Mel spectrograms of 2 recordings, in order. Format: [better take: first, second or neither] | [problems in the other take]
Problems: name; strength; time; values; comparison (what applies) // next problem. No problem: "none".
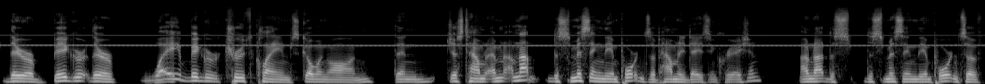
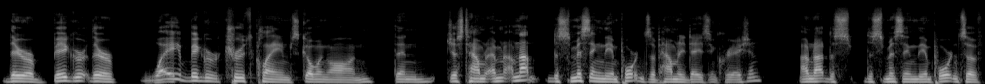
second | high-pitched whine; noticeable; throughout; 2.5 kHz, 15 dB below the speech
